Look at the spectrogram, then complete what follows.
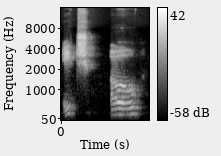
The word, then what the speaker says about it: house: And I also noticed that there's this E at the end that is not a silent E. It doesn't do anything. It's just an E that makes nothing, no sound. It's not a silent E or a magic E because it doesn't make the O say its name, like home. So it's just an E that says nothing or does nothing.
